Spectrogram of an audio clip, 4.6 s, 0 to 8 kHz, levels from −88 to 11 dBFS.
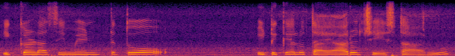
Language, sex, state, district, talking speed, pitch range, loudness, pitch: Telugu, female, Telangana, Mahabubabad, 80 wpm, 215-250 Hz, -14 LUFS, 235 Hz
